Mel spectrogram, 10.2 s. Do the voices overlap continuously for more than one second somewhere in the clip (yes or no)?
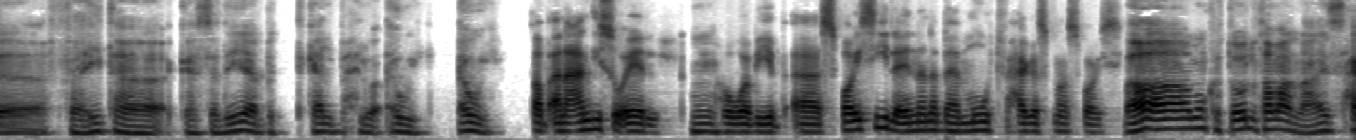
no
